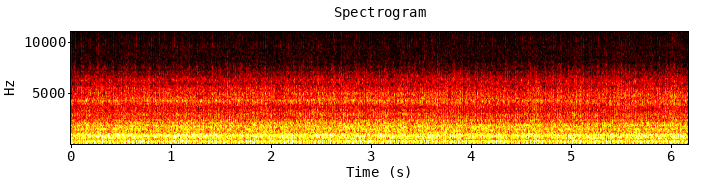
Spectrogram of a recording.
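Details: 22 HP single-cylinder diesel after repair of a worn rocker arm shaft and a broken rocker bush, a head regrind for low compression and tappets set by feel: even, steady thump with no loose top-end knocking.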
